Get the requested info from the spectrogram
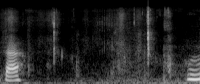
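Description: Close-miked mouth sounds of a woman eating: a few sharp chewing clicks and smacks between a short spoken word at the start and a brief hum near the end.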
